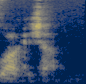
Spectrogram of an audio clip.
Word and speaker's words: Waukesha: No, it's Waukesha.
